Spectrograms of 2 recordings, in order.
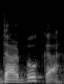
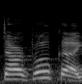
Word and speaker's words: darbuka: is it dark how do you say it darbuka darbuka you brought Tudor bukas for us yes I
